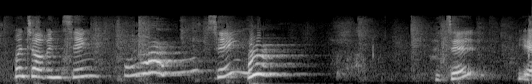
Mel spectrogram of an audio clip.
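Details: Alaskan Malamute, one of a household pack of six, singing with its owner: a run of rising, wavering woo-woo howls and bent yelps, some sliding upward, with brief pauses and a person's encouraging voice.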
